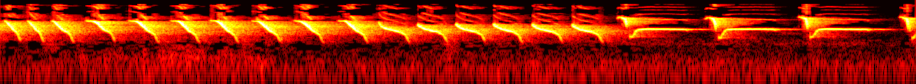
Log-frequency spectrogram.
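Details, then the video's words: Canary in full song, repeating rapid downward-slurred whistles about three per second, then switching to spaced flat whistles with a sharp upward flick at the start. "Kanariezang, deze moet je echt horen."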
